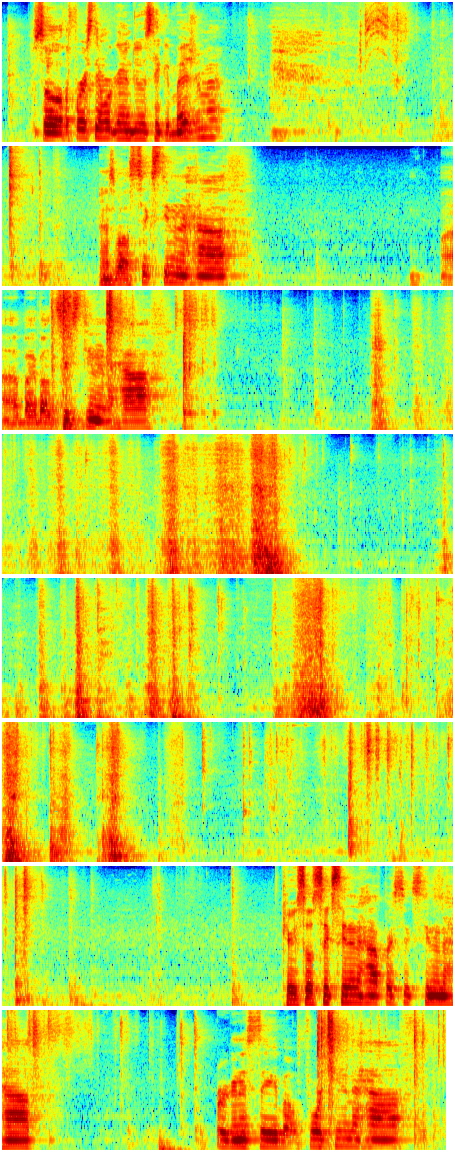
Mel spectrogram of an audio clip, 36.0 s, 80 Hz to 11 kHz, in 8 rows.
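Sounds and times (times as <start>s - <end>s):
scraping on drywall board: 12.7s - 16.7s, 17.9s - 24.6s.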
